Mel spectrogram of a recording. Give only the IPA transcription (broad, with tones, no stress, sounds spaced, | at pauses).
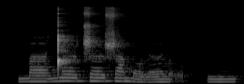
m aː˧ ŋ͡ǃ ɐː˦ ʈ͡ʂ ɐː˦ ʂ a˦ m ɔ˨ l ɐː˧ l ɔ̰˨ | l u˧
